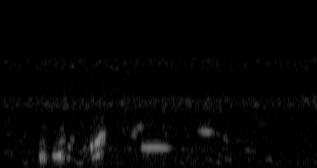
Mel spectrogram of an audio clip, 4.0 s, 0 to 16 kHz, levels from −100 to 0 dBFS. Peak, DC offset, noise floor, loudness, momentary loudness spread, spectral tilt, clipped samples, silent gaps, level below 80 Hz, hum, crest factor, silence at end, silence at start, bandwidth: -42 dBFS; under 0.1%; -87 dBFS; -62 LUFS; 9 LU; -4.5 dB/octave; under 0.1%; none; under -90 dBFS; none; 22 dB; 1.15 s; 0.5 s; 5.4 kHz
